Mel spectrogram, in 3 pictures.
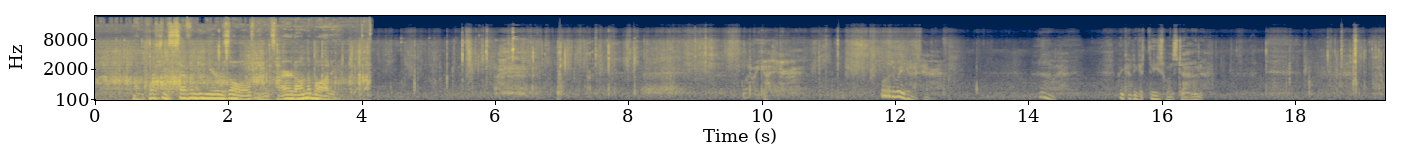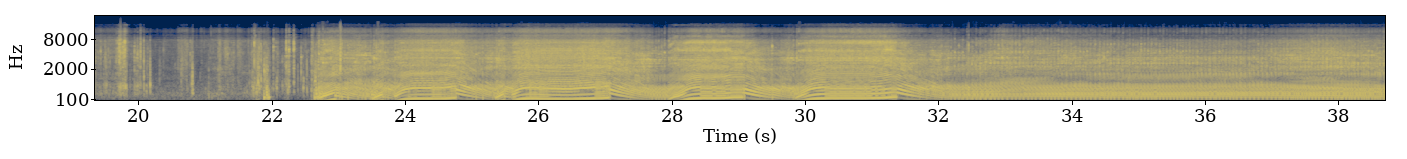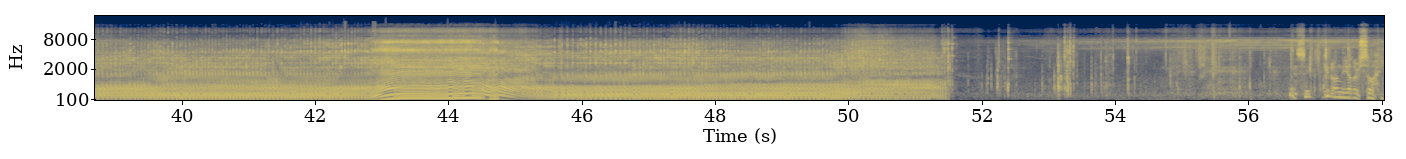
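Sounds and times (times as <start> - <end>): chainsaw revving and cutting: 0.0 - 4.2, 22.6 - 51.7.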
